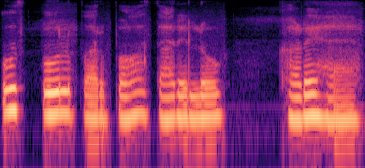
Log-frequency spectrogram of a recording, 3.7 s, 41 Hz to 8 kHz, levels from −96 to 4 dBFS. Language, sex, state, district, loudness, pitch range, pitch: Hindi, female, Jharkhand, Palamu, -15 LUFS, 190-215 Hz, 200 Hz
